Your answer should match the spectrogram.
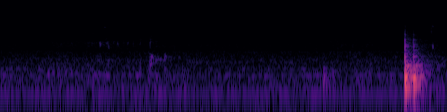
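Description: Faint sipping and swallowing of beer from a glass, two small mouth sounds about half a second apart, over a steady low hum.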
